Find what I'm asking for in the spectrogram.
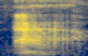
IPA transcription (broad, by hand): æ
